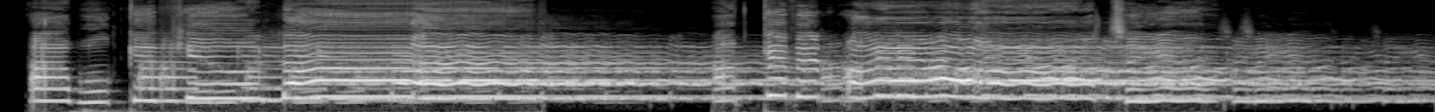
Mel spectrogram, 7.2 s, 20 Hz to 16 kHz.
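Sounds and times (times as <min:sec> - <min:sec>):
vocals with delay: 0:00.2 - 0:07.1.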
